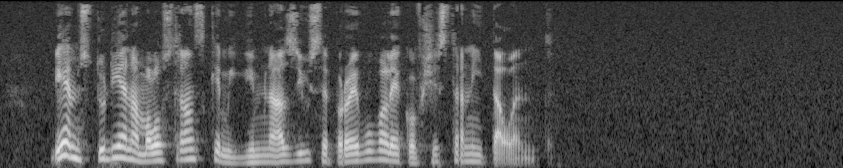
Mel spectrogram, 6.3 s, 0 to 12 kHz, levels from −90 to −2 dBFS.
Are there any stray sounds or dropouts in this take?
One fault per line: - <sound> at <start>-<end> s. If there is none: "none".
none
